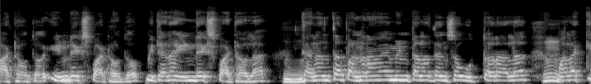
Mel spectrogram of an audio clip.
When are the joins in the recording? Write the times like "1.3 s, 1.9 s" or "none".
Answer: 1.4 s

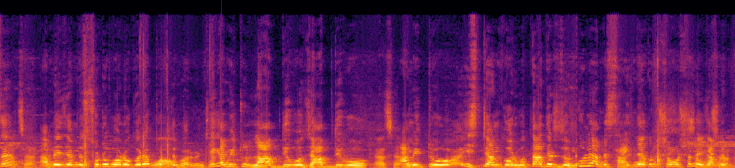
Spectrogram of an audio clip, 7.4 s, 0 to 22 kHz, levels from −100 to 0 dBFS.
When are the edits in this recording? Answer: 2.2 s, 5.8 s

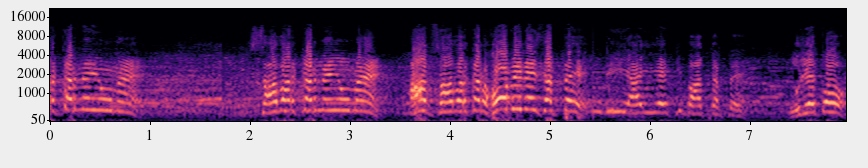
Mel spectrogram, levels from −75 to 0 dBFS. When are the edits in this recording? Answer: 1.7 s, 5.5 s

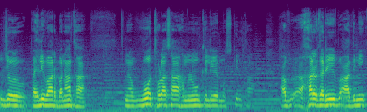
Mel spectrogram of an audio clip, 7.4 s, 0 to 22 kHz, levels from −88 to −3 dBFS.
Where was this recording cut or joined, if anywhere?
none

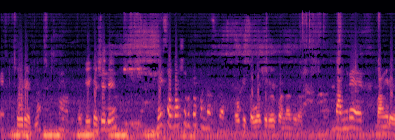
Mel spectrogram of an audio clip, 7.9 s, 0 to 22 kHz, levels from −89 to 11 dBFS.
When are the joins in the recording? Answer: none

